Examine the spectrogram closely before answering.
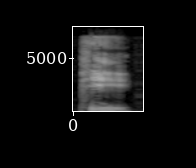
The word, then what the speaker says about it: pies: Pies is spelled P-I-E-S. Because I and E are both vowels, the second vowel, E, is silent, and the first vowel, I, takes the long I sound.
